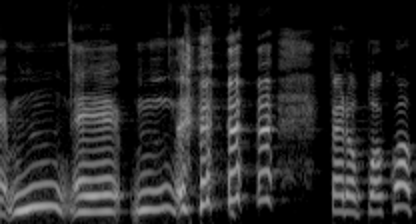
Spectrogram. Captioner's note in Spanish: Risas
